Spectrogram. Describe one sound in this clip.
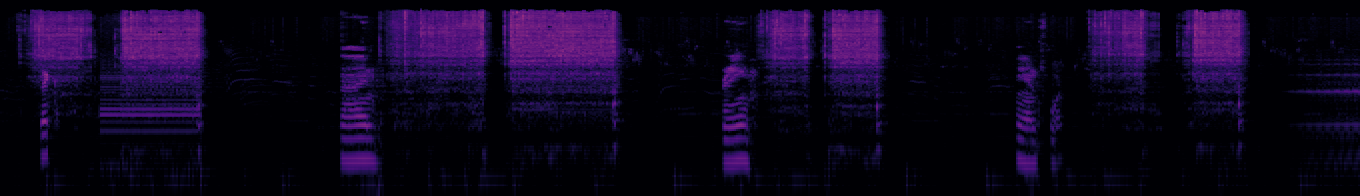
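A rotary telephone dial clicks and whirs as numbers are dialed.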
